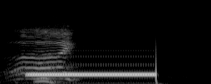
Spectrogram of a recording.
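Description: A steady, mid-pitched telephone dial tone, heard while placing a phone call, holds for over a second and cuts off abruptly, with brief muffled voices heard at its start.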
